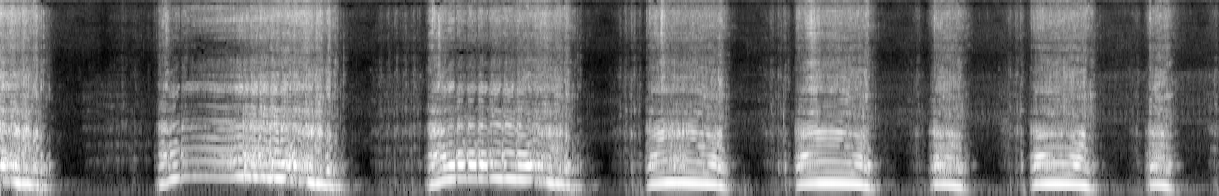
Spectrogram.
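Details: Male lion roaring extremely close up in the Sabi Sands: deep, heavy bass moans, the first long and drawn out, then a series of shorter grunting roars that shorten toward the end, with pauses between.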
